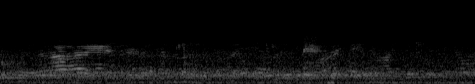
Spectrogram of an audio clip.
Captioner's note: people chatting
